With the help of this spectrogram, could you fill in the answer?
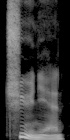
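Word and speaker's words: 去年: This is qùnián, pronounced qùnián.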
